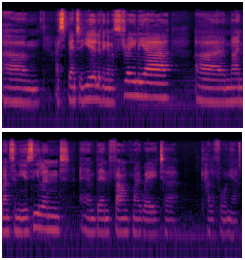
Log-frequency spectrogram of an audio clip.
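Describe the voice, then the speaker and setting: Speaking at a very slow pace with fairly even intonation, a woman with a South African accent has a very deep, low pitch, and audible room echo surrounds her. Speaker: tantra workshop leader. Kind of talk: casual chat. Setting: live video stream.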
